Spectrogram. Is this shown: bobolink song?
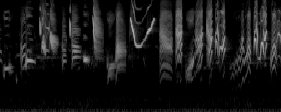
yes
